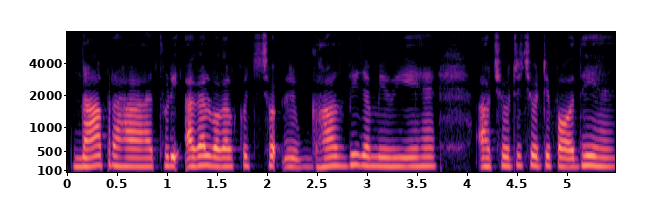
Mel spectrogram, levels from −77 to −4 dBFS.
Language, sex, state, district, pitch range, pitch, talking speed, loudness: Hindi, female, Rajasthan, Churu, 185-200 Hz, 190 Hz, 185 wpm, -25 LUFS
